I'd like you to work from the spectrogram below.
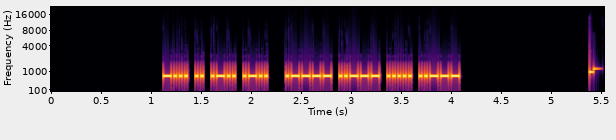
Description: Morse code, heard as a keyed tone, about 44 wpm, 700 Hz. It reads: BILL 1252
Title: CWT Exchange 45wpm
